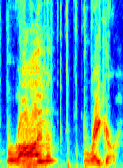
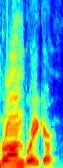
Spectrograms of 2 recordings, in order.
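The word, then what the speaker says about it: Bron Breakker: number nine we have braon breaker another Bron but spelled differently this time oh spelled like LeBron yes Bron braon breaker see that sounds like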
